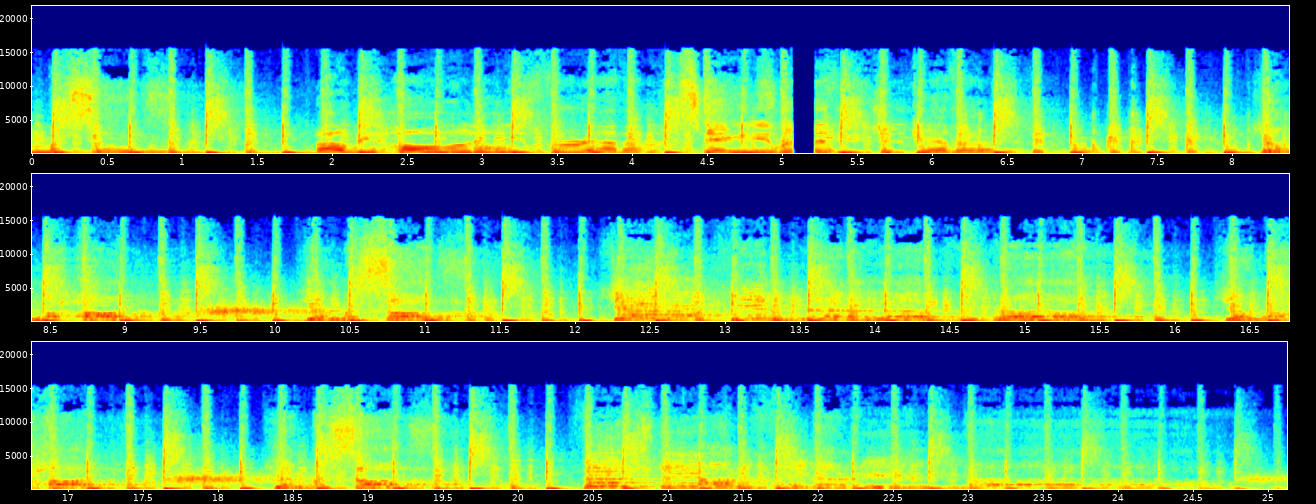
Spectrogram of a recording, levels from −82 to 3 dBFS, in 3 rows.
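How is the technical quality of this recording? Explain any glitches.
The recording has one clear glitch, a playback stall. From 5.07 to 5.22 s the sound cuts out abruptly mid-flow, leaving roughly 150 ms of dead silence before resuming. The likely cause is the player running short of buffered data, or its playback thread being held up, so nothing reached the output until it caught up. The gap is sharp-edged rather than faded, and is heard as a brief hiccup in the sound.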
